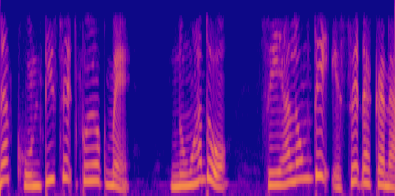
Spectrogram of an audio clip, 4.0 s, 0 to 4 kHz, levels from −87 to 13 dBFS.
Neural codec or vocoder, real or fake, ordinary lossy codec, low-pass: codec, 16 kHz, 16 kbps, FunCodec, trained on Chinese and English, 50 frames a second; fake; none; 3.6 kHz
